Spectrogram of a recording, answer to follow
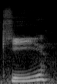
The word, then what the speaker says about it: Quay: would explore clearly yes Quay is definitely pronounced key if I'm getting trolled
